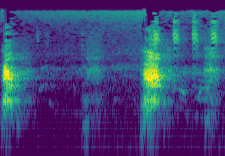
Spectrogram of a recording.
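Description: Two short barks, one right at the start and one about a second and a half in, with a fast, light ticking between and after them.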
